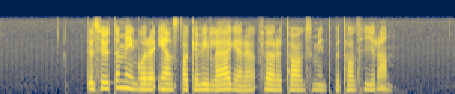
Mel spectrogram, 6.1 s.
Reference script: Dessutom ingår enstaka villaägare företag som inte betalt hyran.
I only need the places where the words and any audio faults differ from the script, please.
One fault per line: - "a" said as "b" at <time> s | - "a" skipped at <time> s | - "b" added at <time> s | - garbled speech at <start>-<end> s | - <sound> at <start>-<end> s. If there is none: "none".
none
